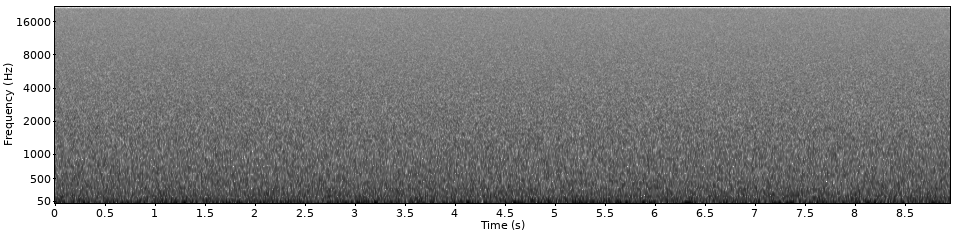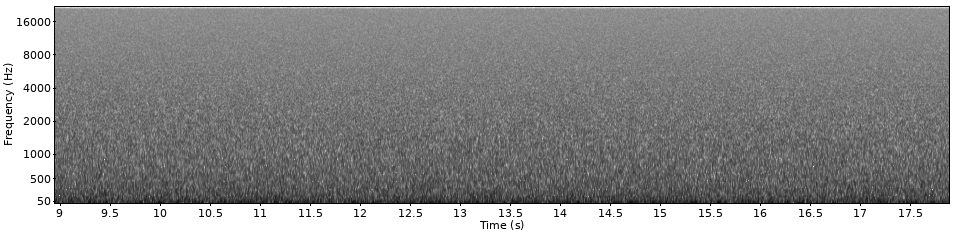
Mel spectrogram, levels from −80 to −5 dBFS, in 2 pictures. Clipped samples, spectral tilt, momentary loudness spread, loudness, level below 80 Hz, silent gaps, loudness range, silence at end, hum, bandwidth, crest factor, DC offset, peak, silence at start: under 0.1%; -3 dB/octave; 0 LU; -15 LUFS; -22 dBFS; none; 0 LU; 0 s; none; over 20 kHz; 14 dB; under 0.1%; -2 dBFS; 0 s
